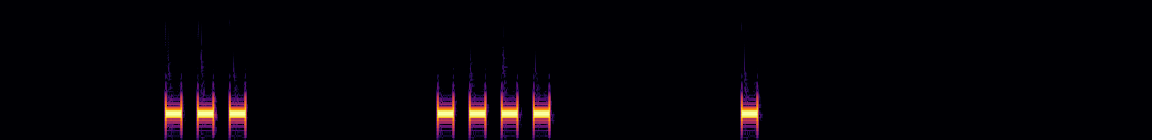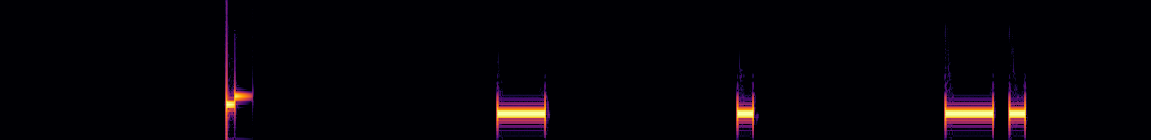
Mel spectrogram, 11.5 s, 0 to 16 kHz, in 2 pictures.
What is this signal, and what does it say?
Morse code, heard as a keyed tone, about 15 wpm, spaced as for 7 wpm, 690 Hz. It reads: SHE TEN
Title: 4x Character Spacing - Top 500 Words - 15wpm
